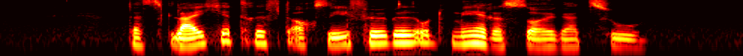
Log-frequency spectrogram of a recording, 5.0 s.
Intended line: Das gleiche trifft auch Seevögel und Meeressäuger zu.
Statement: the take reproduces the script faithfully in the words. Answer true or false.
true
